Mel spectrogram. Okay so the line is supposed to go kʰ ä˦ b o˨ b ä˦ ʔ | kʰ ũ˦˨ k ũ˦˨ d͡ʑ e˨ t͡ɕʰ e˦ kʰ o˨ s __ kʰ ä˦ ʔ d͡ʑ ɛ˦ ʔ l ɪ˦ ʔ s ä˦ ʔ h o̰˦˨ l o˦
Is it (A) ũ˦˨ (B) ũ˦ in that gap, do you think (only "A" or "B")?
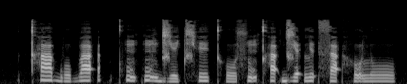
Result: A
